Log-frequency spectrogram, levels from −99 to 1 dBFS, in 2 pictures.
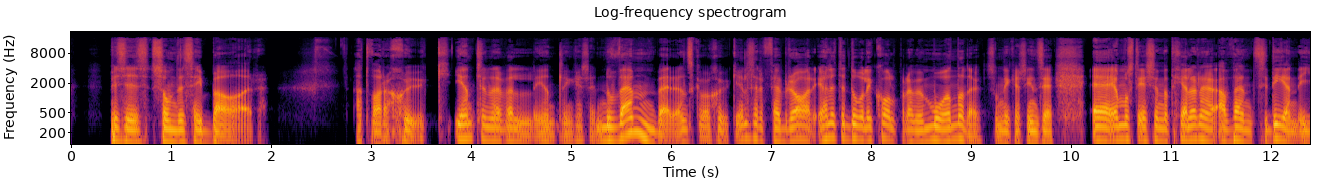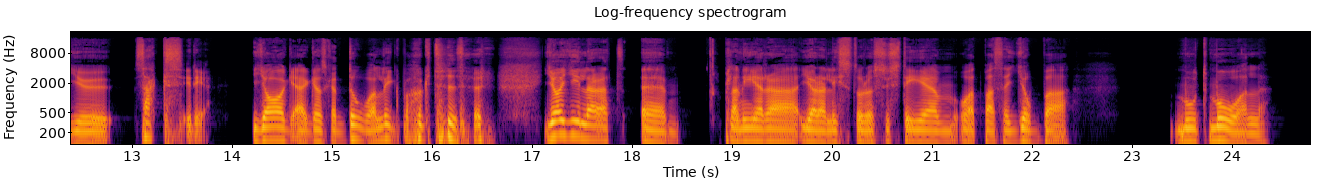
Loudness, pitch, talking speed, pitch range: -23 LUFS, 120 Hz, 175 wpm, 110-135 Hz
